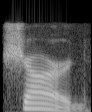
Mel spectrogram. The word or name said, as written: shard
